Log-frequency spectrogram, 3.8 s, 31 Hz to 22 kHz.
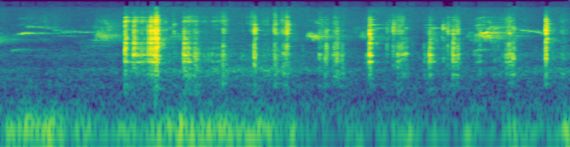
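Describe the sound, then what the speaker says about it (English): A ratchet clicks in quick, uneven bursts while tightening a bolt on a Hyundai XG 350 rear strut, close and crisp, with short pauses between strokes and no talking. "Just hold it and tighten it up."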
